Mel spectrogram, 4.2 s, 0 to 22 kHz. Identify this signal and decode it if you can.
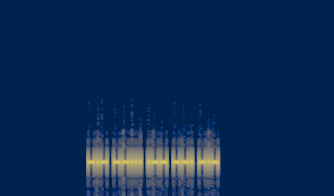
Morse code, heard as a keyed tone, about 47 wpm, 700 Hz. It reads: K7WGK
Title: USA Call Signs - 5 Characters - 45wpm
